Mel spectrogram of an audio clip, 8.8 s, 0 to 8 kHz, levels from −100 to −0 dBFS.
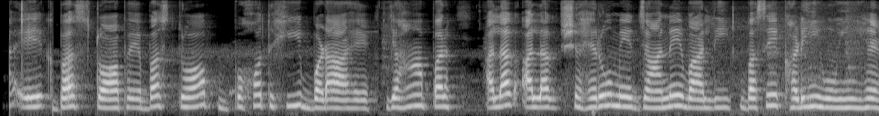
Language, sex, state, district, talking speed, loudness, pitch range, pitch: Hindi, female, Rajasthan, Churu, 150 wpm, -24 LUFS, 225-260 Hz, 240 Hz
